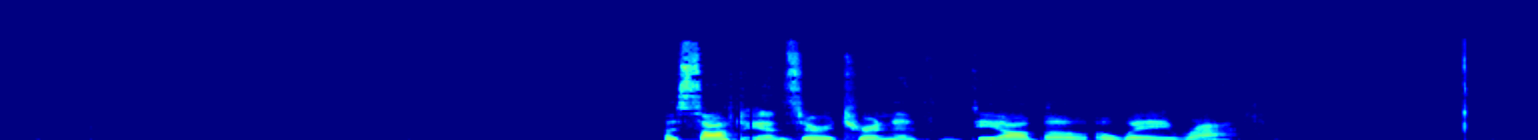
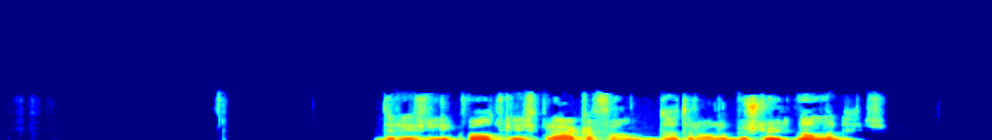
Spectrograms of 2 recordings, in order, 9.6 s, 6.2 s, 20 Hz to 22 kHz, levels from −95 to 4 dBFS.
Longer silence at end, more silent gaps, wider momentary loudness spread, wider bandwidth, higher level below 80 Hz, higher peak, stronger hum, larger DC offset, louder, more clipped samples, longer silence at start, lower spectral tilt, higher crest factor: first, 1.95 s vs 0.7 s; first, 6.02-6.07 s vs none; first, 17 LU vs 9 LU; first, 13 kHz vs 7.8 kHz; second, under -90 dBFS vs -56 dBFS; second, -30 dBFS vs -4 dBFS; neither; neither; second, -49 LUFS vs -21 LUFS; neither; first, 4.15 s vs 2.35 s; second, -2.5 dB/octave vs -7 dB/octave; about the same, 24 dB vs 20 dB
